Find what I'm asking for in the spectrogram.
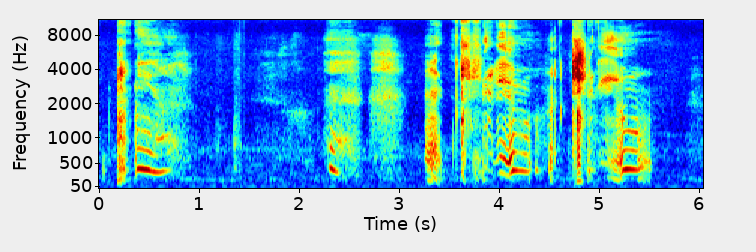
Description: I'm so sneezy today! The pollen really tickles my nose all over... like tiny sparkles of tickly powder.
